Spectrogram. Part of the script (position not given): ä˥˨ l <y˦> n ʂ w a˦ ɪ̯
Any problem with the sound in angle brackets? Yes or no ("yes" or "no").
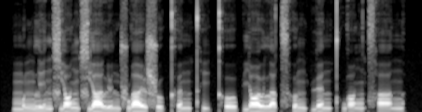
yes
